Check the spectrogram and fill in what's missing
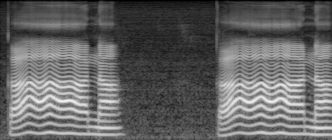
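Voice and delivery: long "কা", short "না"; one-alif madd. Shown as a demonstration. Teacher drills a madd word, drawn-out "কা" before "না". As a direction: hold the aa of "কা", then release on "না". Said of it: "এক আলিফ টান".

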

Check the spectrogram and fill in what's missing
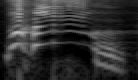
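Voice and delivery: a very high, joyful whoop; excited woohoo. Pretend. Preacher playing a family arriving at the destination, excited whoop. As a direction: whoop like the family finally pulling in.

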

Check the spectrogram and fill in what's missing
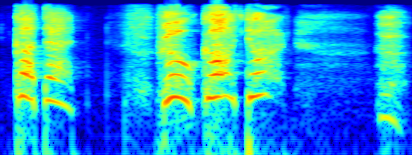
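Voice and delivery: loud, high, worked-up outburst; losing cool. Pretend. Gamer lectures viewers about coal, losing cool. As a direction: blow up at the listeners, pitch jumping. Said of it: "I lost my cool there".

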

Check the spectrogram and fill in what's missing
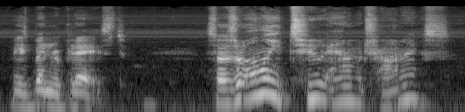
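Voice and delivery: ordinary talk

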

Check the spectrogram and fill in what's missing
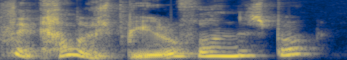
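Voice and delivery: high, fast admiring aside; delighted aside. Real, not acted. Reader telling a child how lovely the colours are, high and gushing. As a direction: gush about the pictures.

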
